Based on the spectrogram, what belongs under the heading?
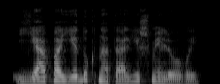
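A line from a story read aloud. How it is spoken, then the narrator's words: Plain. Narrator (Russian): ответил Федор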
